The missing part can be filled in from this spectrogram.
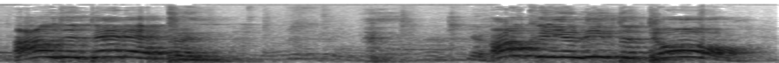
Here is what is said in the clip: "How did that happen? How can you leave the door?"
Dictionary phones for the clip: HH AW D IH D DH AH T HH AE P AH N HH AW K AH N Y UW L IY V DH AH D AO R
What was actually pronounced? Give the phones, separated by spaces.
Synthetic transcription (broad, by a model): HH AW D IH D DH AH T HH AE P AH N HH AW K AH N Y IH L IY V DH AH D AO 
